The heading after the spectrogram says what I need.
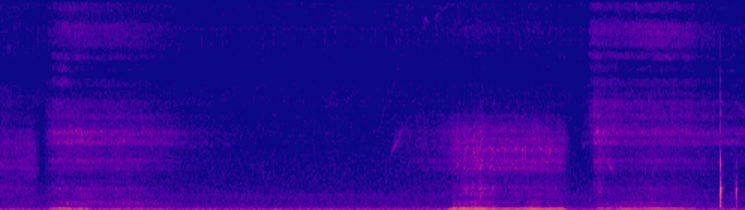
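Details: Low, rumbling snores on the in-breath with softer snorting out-breaths from a mini pit bull dog in a quiet room; snoring.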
